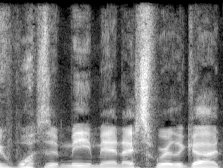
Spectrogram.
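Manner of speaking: usual speaking voice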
